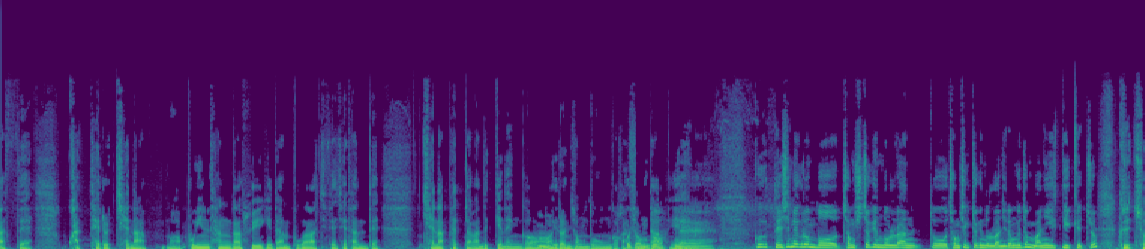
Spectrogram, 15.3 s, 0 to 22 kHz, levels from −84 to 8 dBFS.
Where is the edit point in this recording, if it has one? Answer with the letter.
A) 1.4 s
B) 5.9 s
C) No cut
C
